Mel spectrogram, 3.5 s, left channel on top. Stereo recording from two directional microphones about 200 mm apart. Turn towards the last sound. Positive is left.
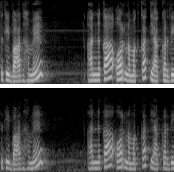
turn(degrees=40)  # may be behind; listen again after turning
